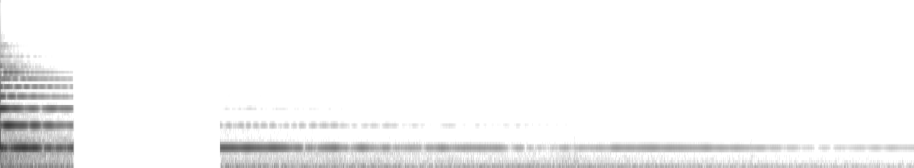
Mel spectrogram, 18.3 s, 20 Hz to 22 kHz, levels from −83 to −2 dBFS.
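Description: At 1.46 s the music cuts out abruptly. An audio dropout to silence follows, lasting until 4.39 s. That is about 2.93 s of silence, with no room tone. The input was likely lost while recording continued. The music resumes mid-flow.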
